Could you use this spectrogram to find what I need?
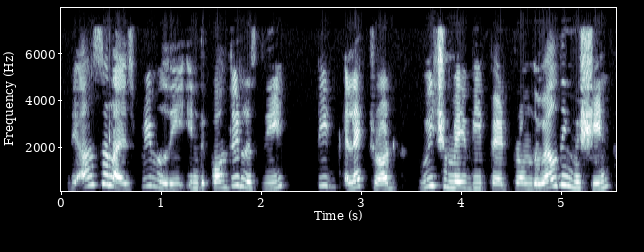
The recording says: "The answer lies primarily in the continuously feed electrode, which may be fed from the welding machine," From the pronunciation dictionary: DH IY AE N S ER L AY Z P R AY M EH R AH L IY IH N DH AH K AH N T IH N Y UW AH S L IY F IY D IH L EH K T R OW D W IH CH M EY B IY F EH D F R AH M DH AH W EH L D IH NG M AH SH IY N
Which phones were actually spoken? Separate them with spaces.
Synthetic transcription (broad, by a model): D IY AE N S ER L AY Z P R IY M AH L IY IH N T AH K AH N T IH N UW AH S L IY P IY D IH L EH K T R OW D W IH CH M EY B IY F EH D F R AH M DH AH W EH L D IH NG M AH SH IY N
